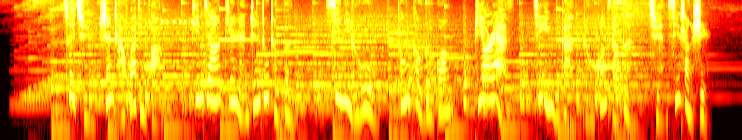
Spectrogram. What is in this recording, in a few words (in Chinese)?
明媚 广告 柔光散粉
